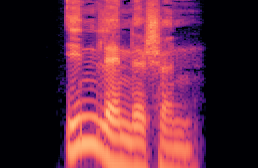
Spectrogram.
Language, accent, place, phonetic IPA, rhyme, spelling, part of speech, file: German, Germany, Berlin, [ˈɪnlɛndɪʃn̩], -ɪnlɛndɪʃn̩, inländischen, adjective, De-inländischen.ogg
- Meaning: inflection of inländisch: 1. strong genitive masculine/neuter singular 2. weak/mixed genitive/dative all-gender singular 3. strong/weak/mixed accusative masculine singular 4. strong dative plural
